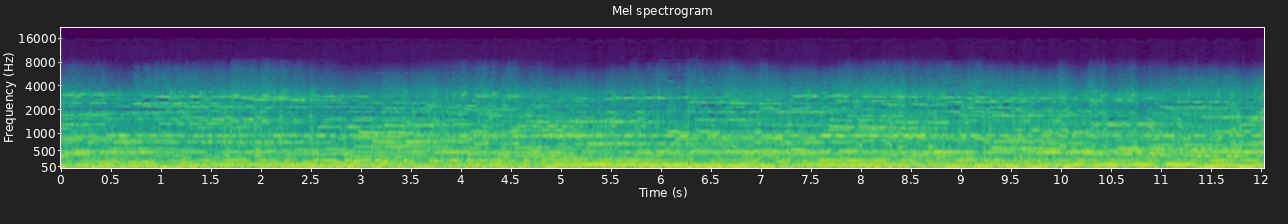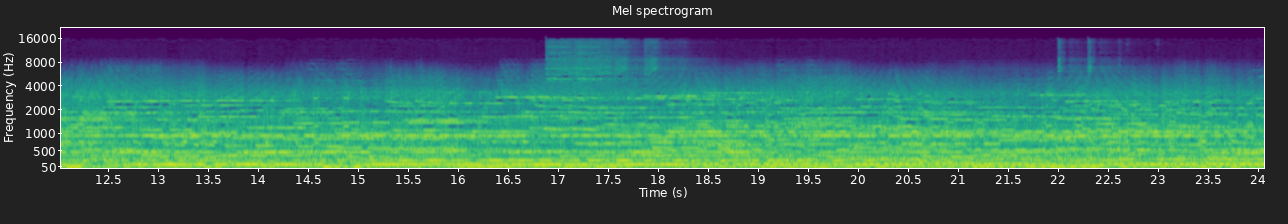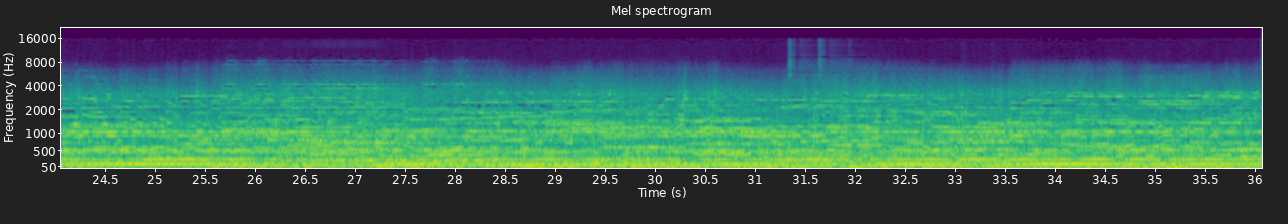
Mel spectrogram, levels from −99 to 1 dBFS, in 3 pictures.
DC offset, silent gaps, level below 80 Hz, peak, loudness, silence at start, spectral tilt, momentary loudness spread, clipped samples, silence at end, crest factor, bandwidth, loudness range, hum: under 0.1%; none; -16 dBFS; 0 dBFS; -11 LUFS; 0 s; -7.5 dB/octave; 2 LU; under 0.1%; 0 s; 8 dB; 8.6 kHz; 1 LU; none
